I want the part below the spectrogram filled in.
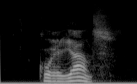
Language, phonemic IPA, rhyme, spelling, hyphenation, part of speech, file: Dutch, /koːreːˈaːns/, -aːns, Koreaans, Ko‧re‧aans, adjective / proper noun, Nl-Koreaans.ogg
- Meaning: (adjective) 1. Korean 2. Koreanic; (proper noun) Korean language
